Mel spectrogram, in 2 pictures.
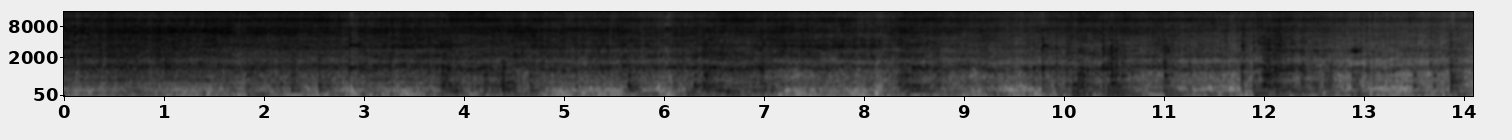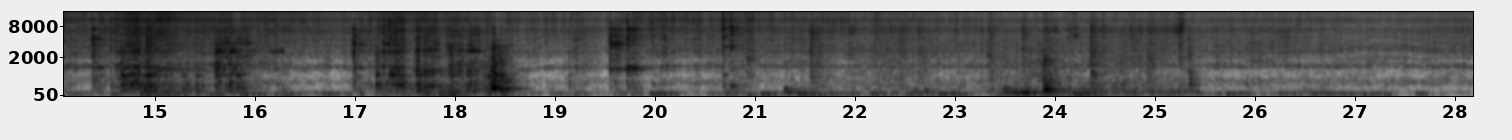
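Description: Food frying and sizzling in an aluminium pressure-cooker pot as a metal spoon stirs and scrapes against the pot. The sizzle is loudest at first and dies down over the second half, leaving separate spoon scrapes and knocks.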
